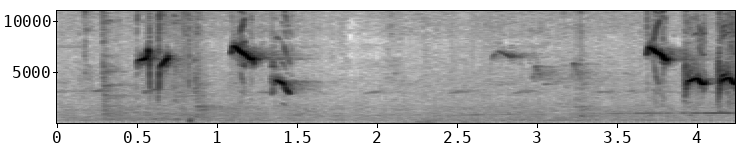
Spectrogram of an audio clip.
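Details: ['Cinereous tit giving bursts of sharp, high whistled notes, paired high and lower slurs, with a quiet pause mid-phrase before another quick run of alternating notes at the end.']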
